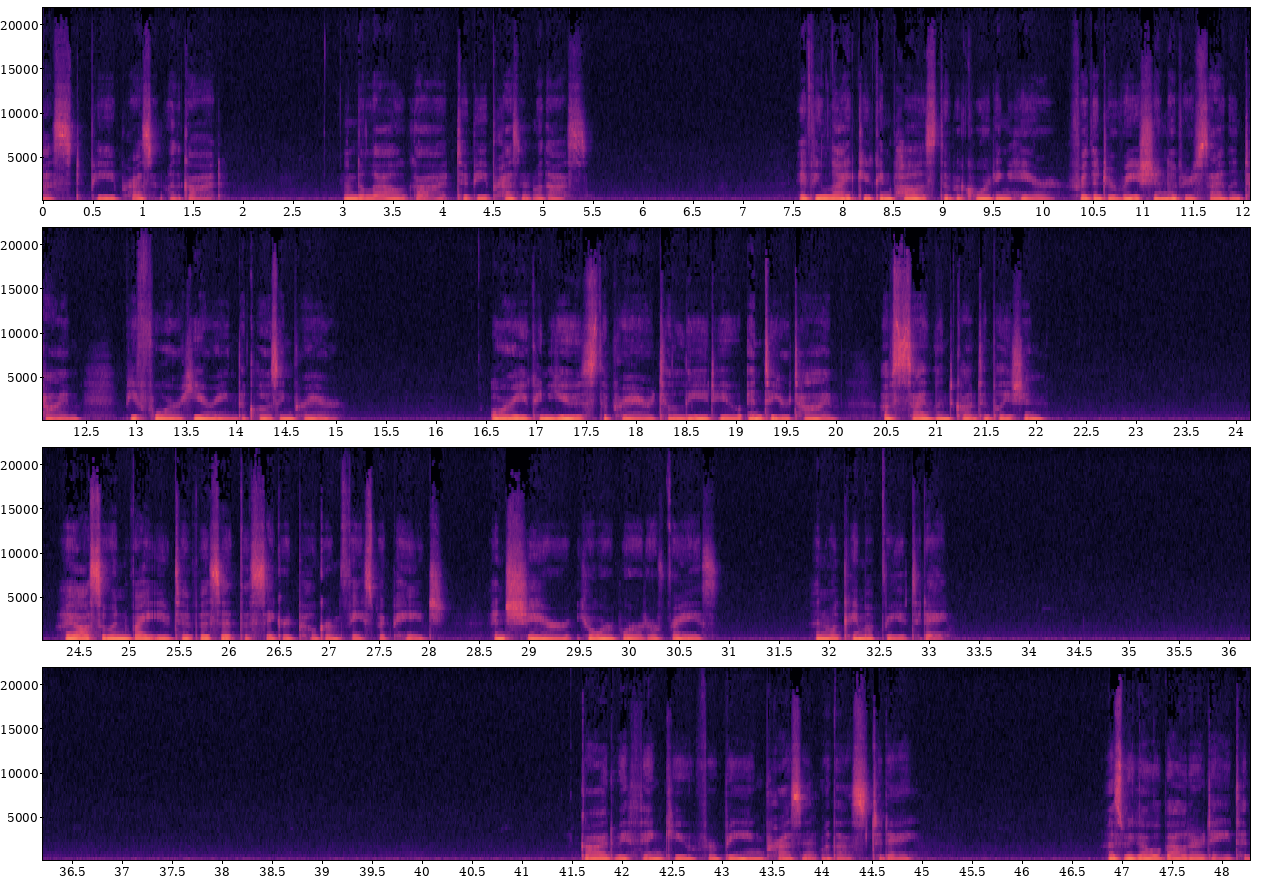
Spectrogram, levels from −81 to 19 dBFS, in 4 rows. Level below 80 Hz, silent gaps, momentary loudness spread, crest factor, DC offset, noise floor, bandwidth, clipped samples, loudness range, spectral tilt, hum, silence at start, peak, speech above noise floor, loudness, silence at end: -76 dBFS; none; 11 LU; 18 dB; under 0.1%; -51 dBFS; over 20 kHz; under 0.1%; 7 LU; -5.5 dB/octave; none; 0 s; -2 dBFS; 33 dB; -19 LUFS; 0 s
